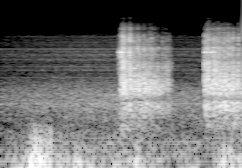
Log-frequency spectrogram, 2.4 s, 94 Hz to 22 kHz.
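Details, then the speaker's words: Traxxas Slash 4x4 RC truck on 3S at a jump spot: two harsh half-second scraping bursts over a low rumble; gear grinding, owner suspects the front differential. "Something's not happy. Yeah, something's not happy. It almost sounds like front diff."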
